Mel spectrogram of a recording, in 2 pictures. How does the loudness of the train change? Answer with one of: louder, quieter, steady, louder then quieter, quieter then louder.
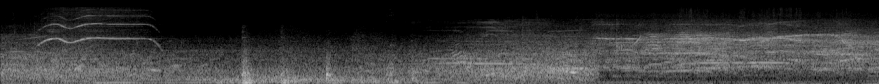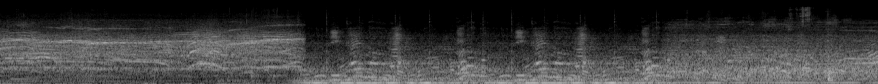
louder then quieter.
